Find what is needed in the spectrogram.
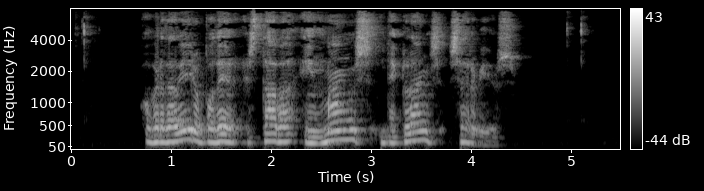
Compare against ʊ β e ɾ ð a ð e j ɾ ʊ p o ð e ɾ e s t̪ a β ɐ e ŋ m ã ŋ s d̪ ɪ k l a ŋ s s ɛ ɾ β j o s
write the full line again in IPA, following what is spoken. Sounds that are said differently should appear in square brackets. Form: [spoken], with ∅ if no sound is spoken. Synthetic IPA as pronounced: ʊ β e ɾ ð a ð e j ɾ ʊ p o ð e ɾ e s t̪ a β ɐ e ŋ m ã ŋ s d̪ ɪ k l a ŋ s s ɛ ɾ β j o s

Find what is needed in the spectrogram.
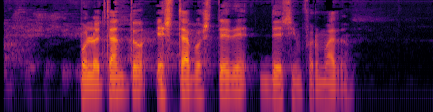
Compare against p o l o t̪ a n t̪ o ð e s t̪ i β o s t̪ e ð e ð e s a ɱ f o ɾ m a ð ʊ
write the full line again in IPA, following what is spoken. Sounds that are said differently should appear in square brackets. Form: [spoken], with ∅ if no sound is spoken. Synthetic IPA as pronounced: p o l o t̪ a n t̪ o [∅] e s t̪ [a] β o s t̪ e ð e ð e s [i] ɱ f o ɾ m a ð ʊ

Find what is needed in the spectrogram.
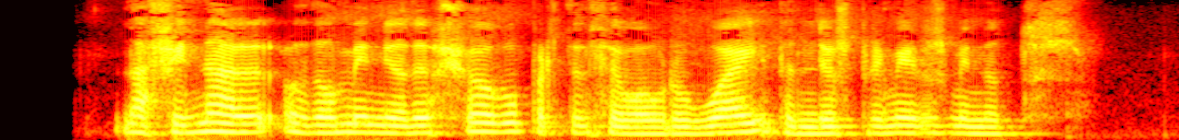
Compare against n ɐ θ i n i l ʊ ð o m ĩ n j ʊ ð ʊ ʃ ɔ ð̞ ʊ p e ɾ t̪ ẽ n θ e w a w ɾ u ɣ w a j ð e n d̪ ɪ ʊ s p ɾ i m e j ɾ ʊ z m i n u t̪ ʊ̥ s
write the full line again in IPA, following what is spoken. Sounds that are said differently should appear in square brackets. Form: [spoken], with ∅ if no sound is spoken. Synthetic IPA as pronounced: n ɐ [f] i n [a] l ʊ ð o m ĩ n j ʊ ð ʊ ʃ ɔ [ɣ̞] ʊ p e ɾ t̪ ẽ n θ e w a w ɾ u ɣ w a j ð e n d̪ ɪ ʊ s p ɾ i m e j ɾ ʊ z m i n u t̪ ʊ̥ s

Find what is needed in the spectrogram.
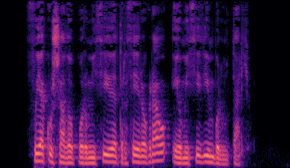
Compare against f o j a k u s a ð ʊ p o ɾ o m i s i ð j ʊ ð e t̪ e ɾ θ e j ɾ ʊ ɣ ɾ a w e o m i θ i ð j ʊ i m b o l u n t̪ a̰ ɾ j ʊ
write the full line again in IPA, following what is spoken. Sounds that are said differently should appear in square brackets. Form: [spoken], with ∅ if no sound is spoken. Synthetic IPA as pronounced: f o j a k u s a ð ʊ p o ɾ o m i [θ] i ð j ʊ ð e t̪ e ɾ θ e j ɾ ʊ ɣ ɾ a w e o m i θ i ð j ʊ i m b o l u n t̪ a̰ ɾ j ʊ

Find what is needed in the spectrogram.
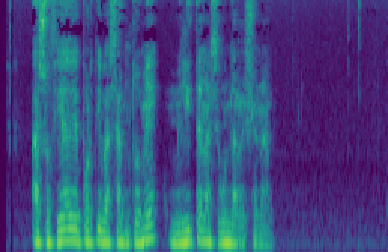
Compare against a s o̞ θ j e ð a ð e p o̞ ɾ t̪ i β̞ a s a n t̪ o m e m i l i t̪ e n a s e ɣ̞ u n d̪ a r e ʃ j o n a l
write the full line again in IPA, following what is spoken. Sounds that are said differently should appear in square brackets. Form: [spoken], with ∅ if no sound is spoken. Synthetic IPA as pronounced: a s o̞ θ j e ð a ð e p o̞ ɾ t̪ i β̞ a s a n t̪ o m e m i l i t̪ [a] n a s e ɣ̞ u n d̪ a r e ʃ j o n a l

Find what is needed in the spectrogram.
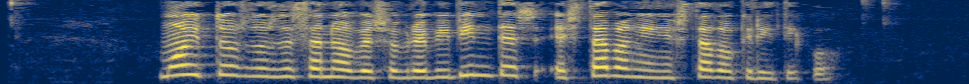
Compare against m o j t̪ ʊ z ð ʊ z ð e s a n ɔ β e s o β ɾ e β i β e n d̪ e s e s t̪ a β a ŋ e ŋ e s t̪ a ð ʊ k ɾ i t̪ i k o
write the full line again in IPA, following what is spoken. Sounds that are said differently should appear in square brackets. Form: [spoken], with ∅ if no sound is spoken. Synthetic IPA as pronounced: m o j t̪ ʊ z ð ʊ z ð e [θ] a n ɔ β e s o β ɾ e β i β [i] n [t̪] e s e s t̪ a β a ŋ e ŋ e s t̪ a ð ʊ k ɾ i t̪ i k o

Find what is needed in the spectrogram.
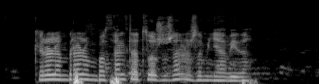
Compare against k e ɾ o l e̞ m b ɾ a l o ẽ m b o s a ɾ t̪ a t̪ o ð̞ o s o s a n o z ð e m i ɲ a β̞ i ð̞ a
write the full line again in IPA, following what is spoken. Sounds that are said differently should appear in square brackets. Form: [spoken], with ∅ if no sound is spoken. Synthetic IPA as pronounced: k e ɾ o l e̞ m b ɾ a l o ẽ m b o [θ] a [l] t̪ a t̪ o ð̞ o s o s a n o z ð e m i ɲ a β̞ i ð̞ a

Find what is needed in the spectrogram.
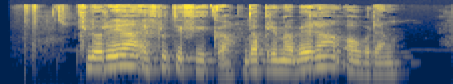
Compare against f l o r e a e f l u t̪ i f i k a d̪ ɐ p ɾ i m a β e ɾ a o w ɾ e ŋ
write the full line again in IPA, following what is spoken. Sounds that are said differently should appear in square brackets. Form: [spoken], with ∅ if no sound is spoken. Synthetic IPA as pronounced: f l o [ɾ] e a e f [ɾ] u t̪ i f i k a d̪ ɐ p ɾ i m a β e ɾ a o [β] ɾ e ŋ

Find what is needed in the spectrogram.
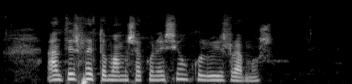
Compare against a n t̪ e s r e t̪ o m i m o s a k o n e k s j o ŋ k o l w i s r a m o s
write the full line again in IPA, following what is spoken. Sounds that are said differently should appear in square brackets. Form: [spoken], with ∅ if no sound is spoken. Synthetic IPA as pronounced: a n t̪ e s r e t̪ o m [a] m o s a k o n e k s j o ŋ k o l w i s r a m o s

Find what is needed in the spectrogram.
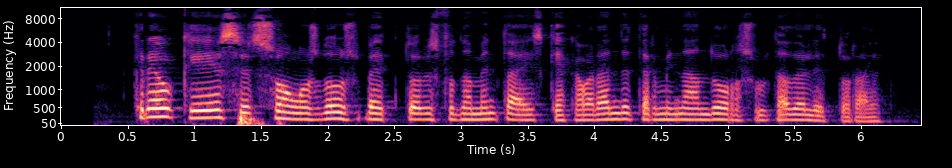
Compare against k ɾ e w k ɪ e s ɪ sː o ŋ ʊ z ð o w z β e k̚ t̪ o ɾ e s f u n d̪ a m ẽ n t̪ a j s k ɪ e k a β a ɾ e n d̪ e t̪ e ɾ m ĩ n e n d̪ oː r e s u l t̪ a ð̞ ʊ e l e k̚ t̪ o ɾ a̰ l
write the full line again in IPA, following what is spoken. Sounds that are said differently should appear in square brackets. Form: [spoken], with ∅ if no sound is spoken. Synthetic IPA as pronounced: k ɾ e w k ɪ e s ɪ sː o ŋ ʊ z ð o w z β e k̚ t̪ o ɾ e s f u n d̪ a m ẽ n t̪ a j s k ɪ [a] k a β a ɾ [a] n d̪ e t̪ e ɾ m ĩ n [a] n d̪ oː r e s u l t̪ a ð̞ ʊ e l e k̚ t̪ o ɾ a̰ l

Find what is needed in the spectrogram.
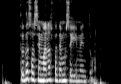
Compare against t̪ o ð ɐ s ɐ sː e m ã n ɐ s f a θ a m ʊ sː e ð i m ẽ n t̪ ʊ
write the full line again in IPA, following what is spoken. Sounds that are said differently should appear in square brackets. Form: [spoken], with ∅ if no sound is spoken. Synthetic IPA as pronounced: t̪ o ð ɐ s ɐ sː e m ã n ɐ s f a θ [e] m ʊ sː e [ɣ] i m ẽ n t̪ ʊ

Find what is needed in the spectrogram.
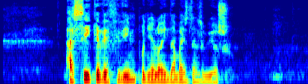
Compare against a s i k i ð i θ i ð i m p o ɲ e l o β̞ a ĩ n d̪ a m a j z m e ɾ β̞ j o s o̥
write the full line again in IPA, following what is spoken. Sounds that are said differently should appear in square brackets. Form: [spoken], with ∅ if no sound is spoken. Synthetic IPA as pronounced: a s i k [e] ð [e] θ i ð i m p o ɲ e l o [∅] a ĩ n d̪ a m a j z [n] e ɾ β̞ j o s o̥

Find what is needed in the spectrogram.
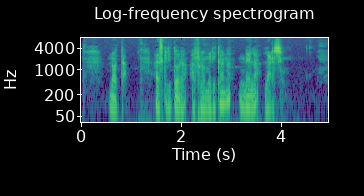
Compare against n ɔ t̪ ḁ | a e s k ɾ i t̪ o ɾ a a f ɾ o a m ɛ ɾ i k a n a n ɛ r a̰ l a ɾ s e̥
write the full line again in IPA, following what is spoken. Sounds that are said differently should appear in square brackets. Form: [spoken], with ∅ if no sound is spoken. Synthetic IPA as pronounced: n ɔ t̪ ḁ | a e s k ɾ i t̪ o ɾ a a f ɾ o a m [e] ɾ i k a n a n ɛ [l] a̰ l a ɾ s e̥

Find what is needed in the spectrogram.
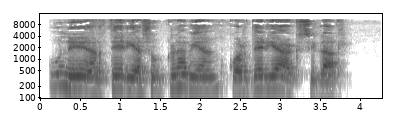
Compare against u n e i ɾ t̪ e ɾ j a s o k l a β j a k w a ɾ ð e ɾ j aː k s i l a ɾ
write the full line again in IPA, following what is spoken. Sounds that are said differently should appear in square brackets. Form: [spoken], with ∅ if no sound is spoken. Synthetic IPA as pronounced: u n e [a] ɾ t̪ e ɾ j a s [u] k l a β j a k w a ɾ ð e ɾ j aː k s i l a ɾ

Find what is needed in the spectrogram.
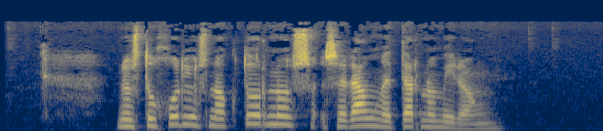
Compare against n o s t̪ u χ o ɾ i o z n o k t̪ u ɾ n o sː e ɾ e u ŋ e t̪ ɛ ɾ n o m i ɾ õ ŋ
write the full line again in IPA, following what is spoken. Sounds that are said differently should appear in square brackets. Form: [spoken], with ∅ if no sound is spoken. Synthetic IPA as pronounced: n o s t̪ u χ [u] ɾ [j] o z n o k t̪ u ɾ n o sː e ɾ [a] u ŋ e t̪ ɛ ɾ n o m i ɾ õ ŋ

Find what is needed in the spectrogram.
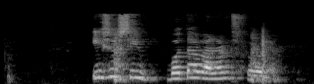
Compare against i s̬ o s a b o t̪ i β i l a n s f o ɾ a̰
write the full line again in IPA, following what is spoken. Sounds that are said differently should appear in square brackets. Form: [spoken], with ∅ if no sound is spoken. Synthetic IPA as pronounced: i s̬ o s [i] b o t̪ [a] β [a] l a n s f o ɾ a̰

